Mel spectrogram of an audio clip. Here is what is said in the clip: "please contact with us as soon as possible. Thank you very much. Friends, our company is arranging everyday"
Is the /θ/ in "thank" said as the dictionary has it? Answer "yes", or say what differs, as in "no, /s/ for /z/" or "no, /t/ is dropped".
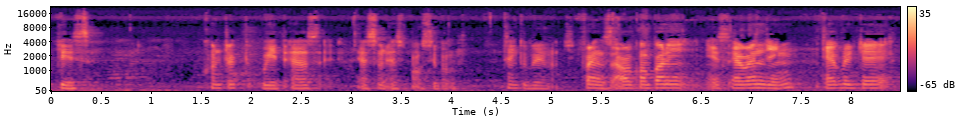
no, /t/ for /θ/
